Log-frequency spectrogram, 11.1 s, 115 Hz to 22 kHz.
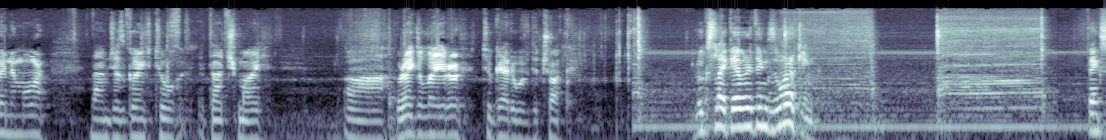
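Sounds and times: power window motor whirring: 6.3 - 7.2, 7.8 - 11.0.

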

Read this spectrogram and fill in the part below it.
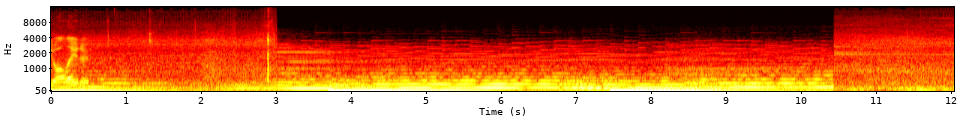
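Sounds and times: car engine idling: 0.0 - 3.0
eerie horror music: 0.0 - 12.0.

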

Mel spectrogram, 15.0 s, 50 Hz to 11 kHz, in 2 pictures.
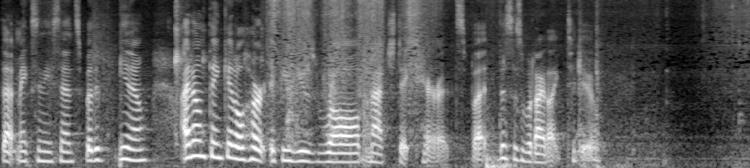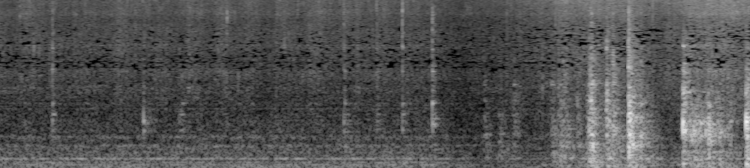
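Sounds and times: carrots sizzling in a pan: 6.9 - 15.0.

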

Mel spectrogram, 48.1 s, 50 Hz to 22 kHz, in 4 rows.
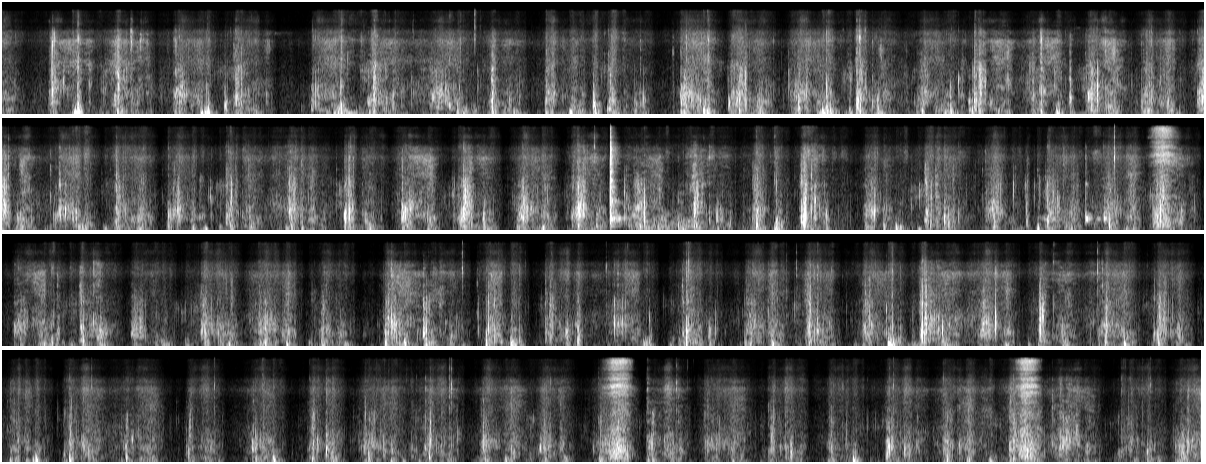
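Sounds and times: footsteps on trail: 0.0 - 48.0.

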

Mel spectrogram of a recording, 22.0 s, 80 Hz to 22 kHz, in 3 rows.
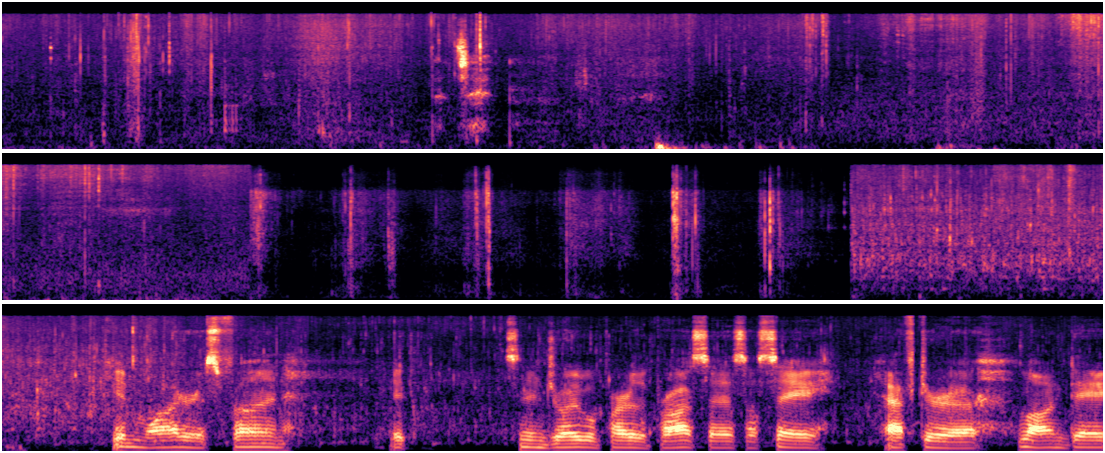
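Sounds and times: running creek water: 0.0 - 9.0, 12.8 - 22.0
footsteps rustling brush: 0.0 - 15.9
heavy thump: 4.3 - 4.6.

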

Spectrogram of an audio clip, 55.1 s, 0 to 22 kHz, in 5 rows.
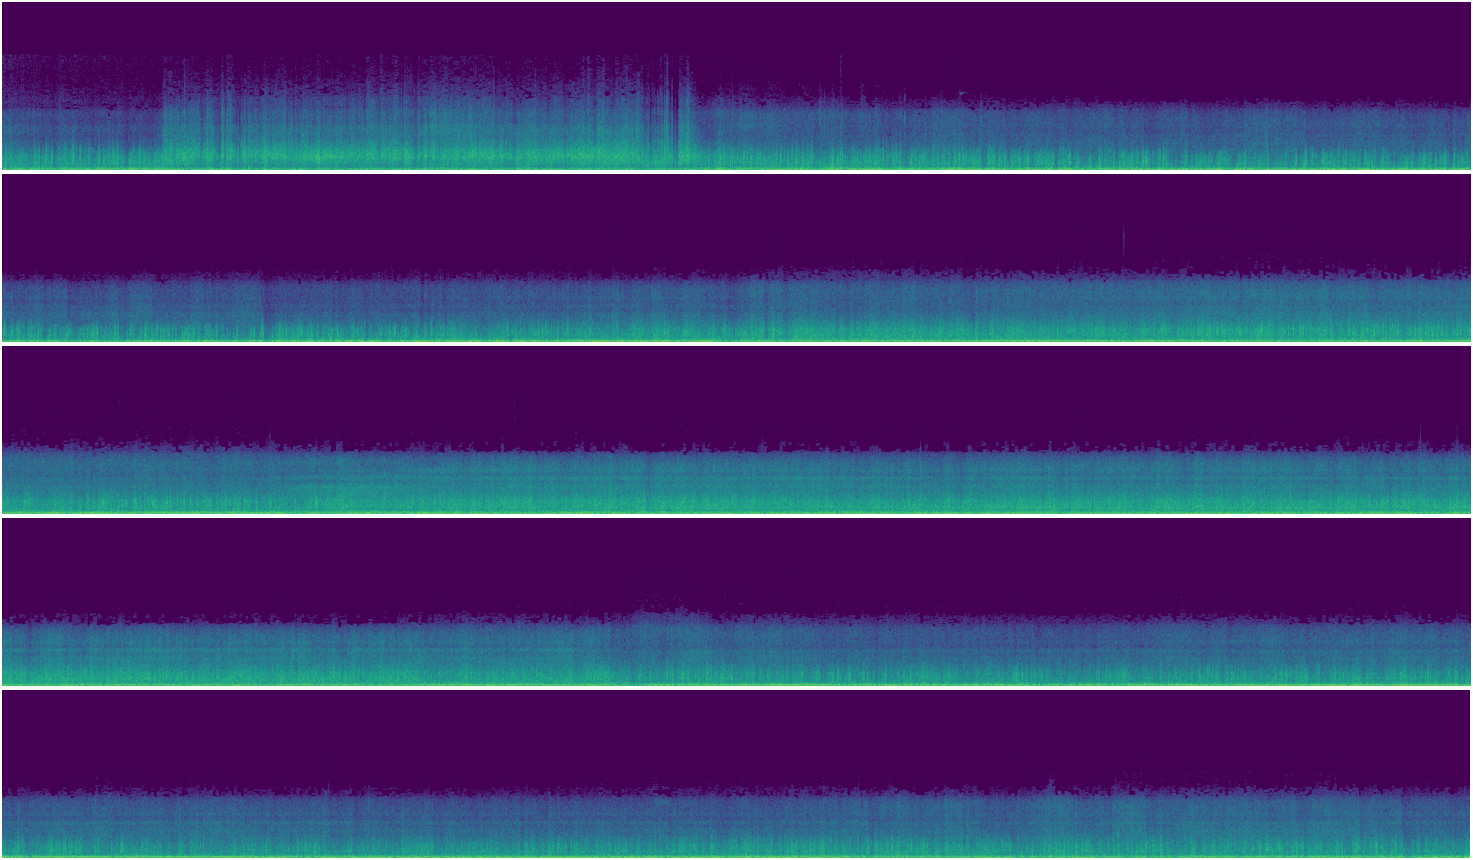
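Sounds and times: vehicle engine and road noise: 0.0 - 55.0.

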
